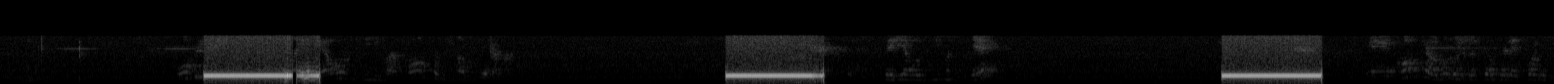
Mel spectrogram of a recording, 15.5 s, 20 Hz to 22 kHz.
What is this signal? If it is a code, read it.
Ringback tone (Europe, 425 Hz), with speech.
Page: Marilia - SP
